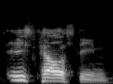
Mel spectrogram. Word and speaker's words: East Palestine: East Palestine is how it's pronounced.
